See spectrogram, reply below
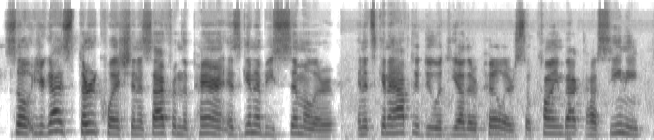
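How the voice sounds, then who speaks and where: A man's voice: high-pitched, fast talker. A man speaking conversationally as a panel host and schoolteacher, earnest and appreciative. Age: adult, parent of a newborn.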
